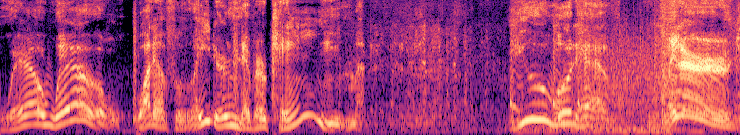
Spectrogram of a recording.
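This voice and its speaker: A cartoonish character voice at a very slow pace, with long, frequent pauses over clear background noise. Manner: boastful, folksy.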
